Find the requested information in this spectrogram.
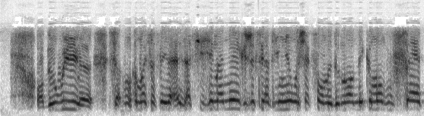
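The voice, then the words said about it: Belgian French accent. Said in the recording (French): “humoriste belge ... avec cet accent-là qui nous plaît”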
